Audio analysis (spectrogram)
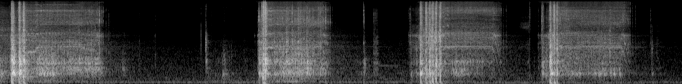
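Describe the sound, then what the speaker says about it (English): A power tool with a 12mm socket zips bolts on a 2016+ Toyota Tacoma rear bumper install: four loud, separate bursts of rapid ratcheting drive, each about a second long, with quiet gaps between. "We'll grab a 12mm socket and we'll start zipping back all these bolts."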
